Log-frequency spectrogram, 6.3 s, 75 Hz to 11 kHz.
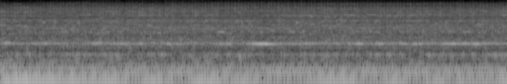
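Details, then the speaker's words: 7 hp Briggs & Stratton single, revived after 15 years in a shed, bolted to a board: steady, even rhythm at constant speed with no knock, miss or unusual noises, and no smoke; runs healthy. "It doesn't smoke, doesn't knock, doesn't have any unusual noises, so I think it'll be a good engine for somebody or someone."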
